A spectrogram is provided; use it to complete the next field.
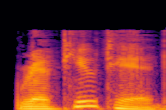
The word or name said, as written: reputed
